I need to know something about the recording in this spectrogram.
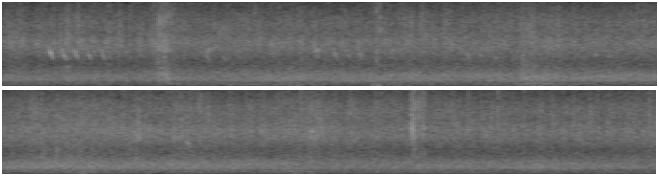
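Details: Honey bees at a hive box, where a worker bringing in a mite tried to dislodge it, then gave up and walked inside; a steady, dense low buzzing hum holds throughout, with a constant deep drone and a few faint high ticks.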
